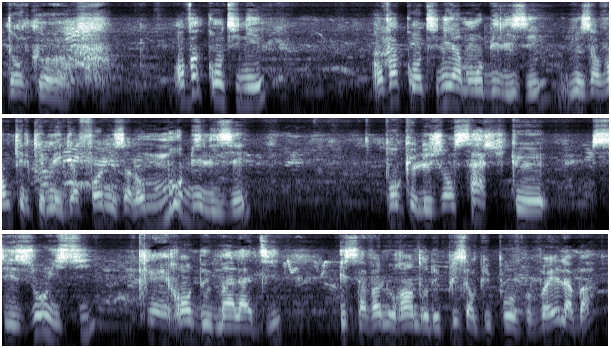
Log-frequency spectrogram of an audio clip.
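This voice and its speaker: A man's voice: a little high, moderate pace, fairly bright tone, slight background noise. A man out of breath, walking residential streets outdoors and talking to his livestream viewers in an exasperated, repetitive way. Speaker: livestream vlogger.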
